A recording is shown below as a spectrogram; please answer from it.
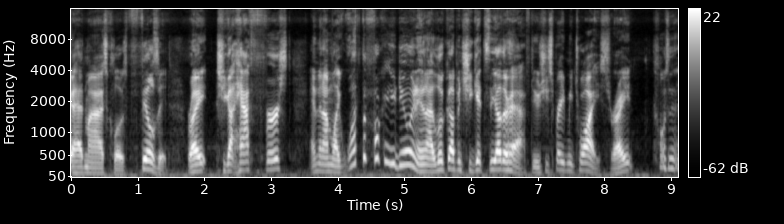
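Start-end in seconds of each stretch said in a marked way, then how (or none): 4.1-5.2 high-pitched, incredulous outcry; re-enacted startled objection; retold shocked protest. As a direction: act out disbelief at a sudden attack, pitch way up. Retells reaction to being maced.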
